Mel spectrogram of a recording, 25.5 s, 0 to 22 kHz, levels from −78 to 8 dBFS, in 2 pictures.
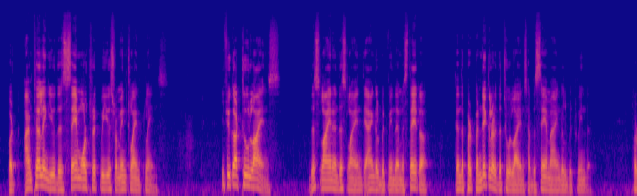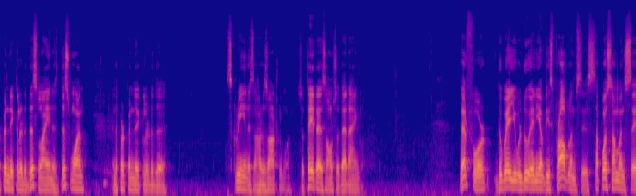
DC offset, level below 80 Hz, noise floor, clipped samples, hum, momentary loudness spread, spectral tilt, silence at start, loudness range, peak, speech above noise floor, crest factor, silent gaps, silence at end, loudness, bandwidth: under 0.1%; -48 dBFS; -59 dBFS; under 0.1%; none; 12 LU; -5 dB/octave; 0.2 s; 6 LU; -6 dBFS; 34 dB; 18 dB; none; 0 s; -25 LUFS; 17.5 kHz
